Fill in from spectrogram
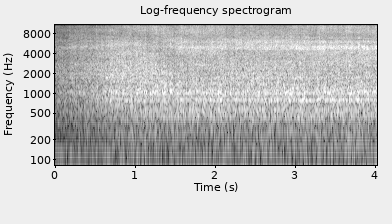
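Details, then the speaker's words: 2003 Chevrolet Monte Carlo SS, oil black and due for a change; even steady idle with a smooth hiss and no tapping or knocking, engine runs clean. "i'm gonna need some windshield wipers but she runs she's not a knock-in"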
